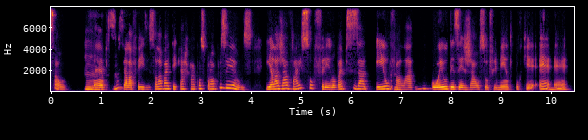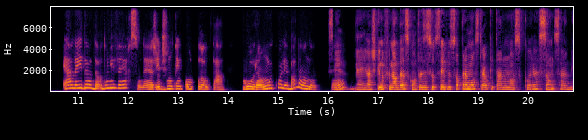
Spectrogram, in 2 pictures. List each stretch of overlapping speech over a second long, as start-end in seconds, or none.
none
